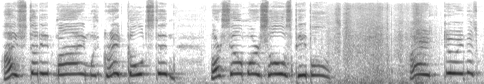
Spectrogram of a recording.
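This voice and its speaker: A man voicing a talking whale shark toy tunnel that speaks from inside the whale, in a very high, squeaky put-on voice. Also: steady tone, slow, dark tone. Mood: playful greeting. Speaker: vlogger.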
